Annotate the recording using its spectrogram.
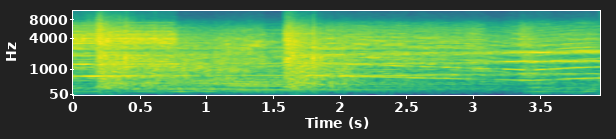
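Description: A car engine roars as the car speeds by.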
